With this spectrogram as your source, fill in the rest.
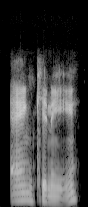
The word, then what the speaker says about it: Ankeny: all or maybe first direct me on the pronunciation I'm sure I slaughtered it so it's called Ankeny Ankeny yes Ankeny and actually that's where I'm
